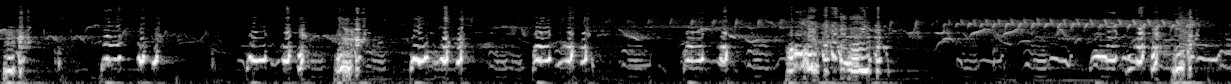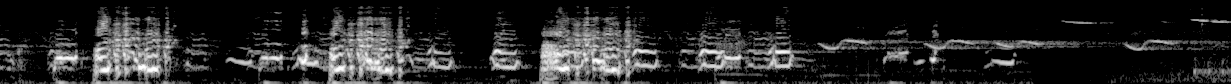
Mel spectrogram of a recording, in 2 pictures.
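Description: Male domestic turkey gobbling again and again in short bursts, each gobble lasting under a second. Near the end a few thin, steady high notes are heard.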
